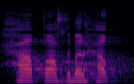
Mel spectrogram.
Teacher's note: قاف کے اوپر شد ہے، یہ مشدد حروف ہے، تو اس کو سختی سے پڑھیں گے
